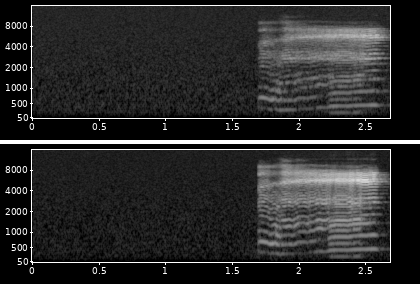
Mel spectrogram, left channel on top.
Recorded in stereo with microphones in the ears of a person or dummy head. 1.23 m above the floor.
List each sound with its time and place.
1.7 s a baby crying: 60° right (ahead or behind), 0.8 m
